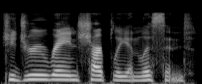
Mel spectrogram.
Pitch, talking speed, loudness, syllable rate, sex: 200 Hz, 180 wpm, -19 LUFS, 4.8 syllables/s, female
